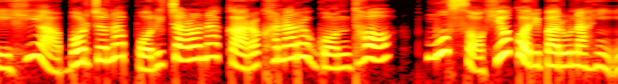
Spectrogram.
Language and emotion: Odia, disgusted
